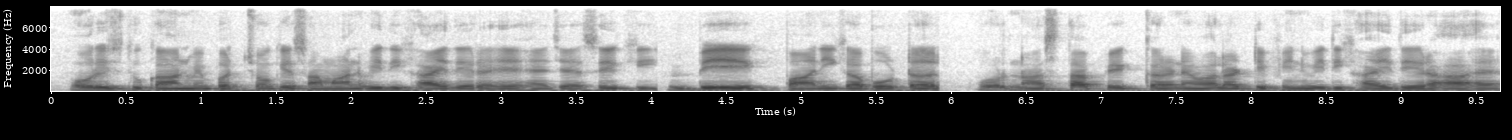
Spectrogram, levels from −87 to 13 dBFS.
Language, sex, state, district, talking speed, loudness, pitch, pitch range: Hindi, male, Jharkhand, Deoghar, 180 wpm, -18 LUFS, 125 Hz, 120-125 Hz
